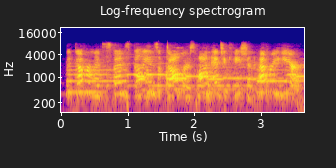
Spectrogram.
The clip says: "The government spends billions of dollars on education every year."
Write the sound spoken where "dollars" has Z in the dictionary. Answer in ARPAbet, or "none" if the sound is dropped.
Z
